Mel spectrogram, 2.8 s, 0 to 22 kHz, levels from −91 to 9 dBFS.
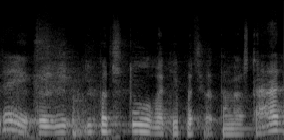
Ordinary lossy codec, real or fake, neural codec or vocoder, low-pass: Opus, 64 kbps; fake; codec, 44.1 kHz, 2.6 kbps, DAC; 19.8 kHz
